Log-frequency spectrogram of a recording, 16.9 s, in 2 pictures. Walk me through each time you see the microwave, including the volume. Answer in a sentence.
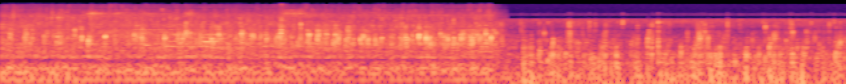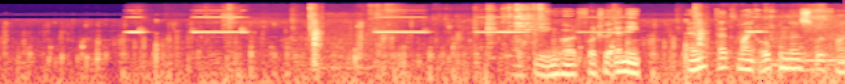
You can hear the microwave from 9.7 to 16.8 s, getting quieter then louder.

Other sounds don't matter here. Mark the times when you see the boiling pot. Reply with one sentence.
You can hear the boiling pot from 0.0 to 16.8 s.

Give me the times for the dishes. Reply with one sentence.
The dishes can be heard from 12.1 to 12.6 s and from 13.2 to 13.9 s.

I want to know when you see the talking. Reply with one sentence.
You can hear the talking from 13.6 to 16.8 s.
